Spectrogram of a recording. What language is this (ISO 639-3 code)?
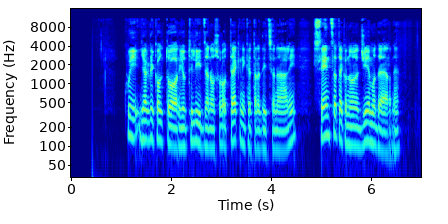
ita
